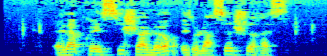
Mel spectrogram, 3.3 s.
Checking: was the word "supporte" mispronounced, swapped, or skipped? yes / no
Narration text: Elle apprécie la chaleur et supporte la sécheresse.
yes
